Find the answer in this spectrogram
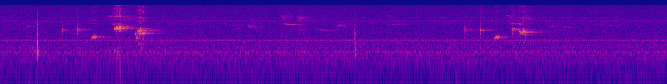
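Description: A songbird calls in two short bursts of quick chirps, the first about a second in and the second near the end. A single sharp chip comes in between.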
